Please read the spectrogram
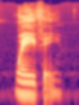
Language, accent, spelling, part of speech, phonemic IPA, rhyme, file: English, US, wavy, adjective / noun, /ˈweɪvi/, -eɪvi, En-us-wavy.ogg
- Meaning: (adjective) 1. Rising or swelling in waves 2. Full of waves 3. Moving to and fro; undulating 4. Having wave-like shapes on its border or surface; waved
